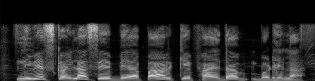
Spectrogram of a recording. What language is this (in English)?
Bhojpuri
